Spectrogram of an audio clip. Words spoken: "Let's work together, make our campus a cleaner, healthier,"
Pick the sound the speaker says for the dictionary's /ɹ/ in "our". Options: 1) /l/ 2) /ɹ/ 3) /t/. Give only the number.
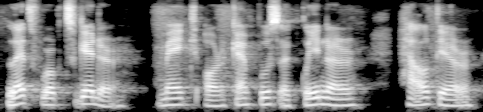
2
